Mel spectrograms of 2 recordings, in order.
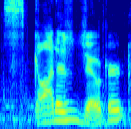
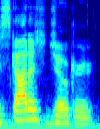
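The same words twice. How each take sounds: First: "Scottish Joker?" drawn out slowly with a rising, disbelieving tune; slow questioning "Scottish Joker?"; incredulous echo. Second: "Scottish Joker." said slowly and firmly with a falling tune; flat deadpan statement. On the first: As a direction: repeat the name slowly as if it can't be serious. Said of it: "We need a Scottish Joker". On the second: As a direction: state the name slowly as a done deal. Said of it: "yo, I'm sorry". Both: Pretend.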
